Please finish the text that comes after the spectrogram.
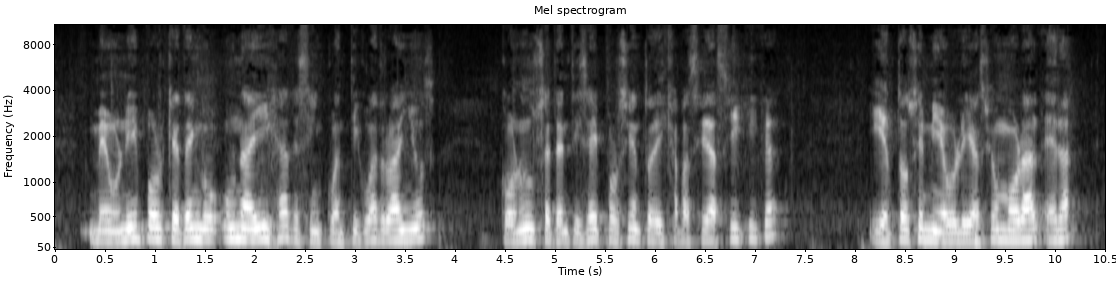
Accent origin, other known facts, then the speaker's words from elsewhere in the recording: Canary Islands, Spain; Yo le decía, de aquí, de Gran Canaria. Es decir, que mi acento, no sé por qué, ni siquiera se puede alinear con Gran Canaria.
